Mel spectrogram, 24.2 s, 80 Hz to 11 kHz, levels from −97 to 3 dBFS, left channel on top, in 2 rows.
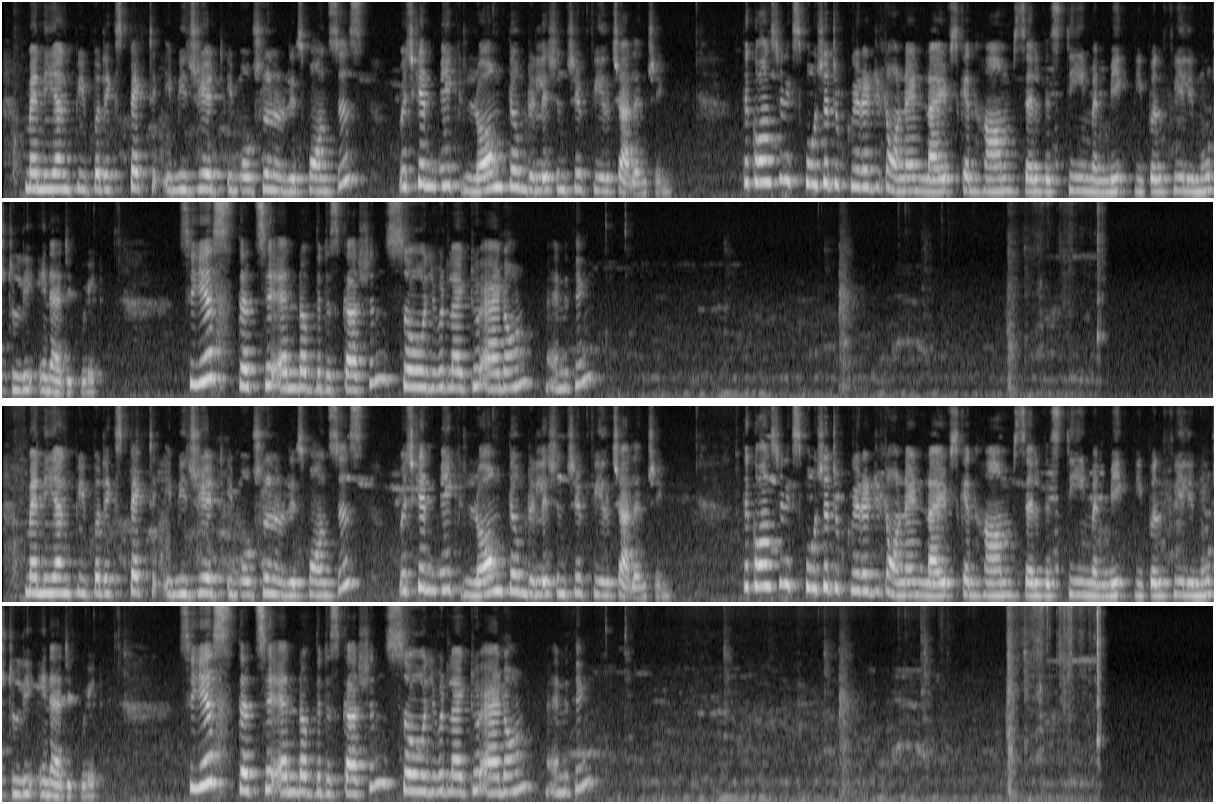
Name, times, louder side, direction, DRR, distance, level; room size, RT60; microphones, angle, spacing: voice 1, 0.0-3.6 4.0-6.7 7.4-13.1 14.0-18.0 20.5-20.6, right 2 dB, 5° right, 0.5 m, -26 dB
voice 2, 21.1-21.4 22.2-23.1, right 13 dB, 65° right, 0.4 m, -39 dB
8.6 x 5.4 x 2.2 m
head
